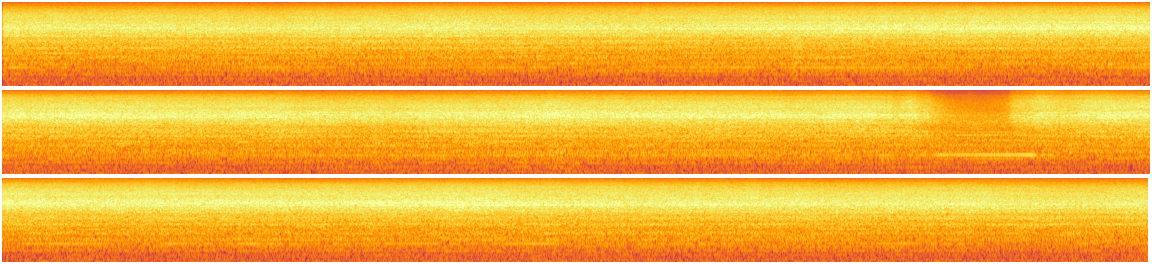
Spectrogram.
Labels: Are people singing?
no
